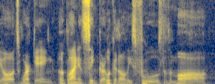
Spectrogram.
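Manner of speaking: put-on Russian accent. Retelling a man's phone call from a movie, Russian accent. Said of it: "Really good Russian accent".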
